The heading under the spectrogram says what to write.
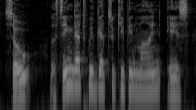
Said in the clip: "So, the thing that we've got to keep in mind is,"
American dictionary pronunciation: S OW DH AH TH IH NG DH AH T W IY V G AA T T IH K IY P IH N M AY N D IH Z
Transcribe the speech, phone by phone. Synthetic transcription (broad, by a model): S OW DH AH TH IH NG DH AH T W IY V G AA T T IH K IY P IH N M AY N D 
